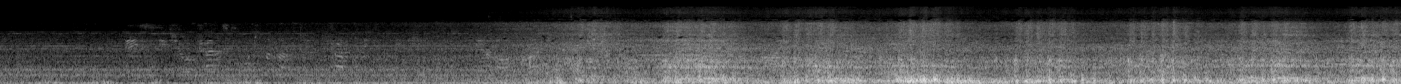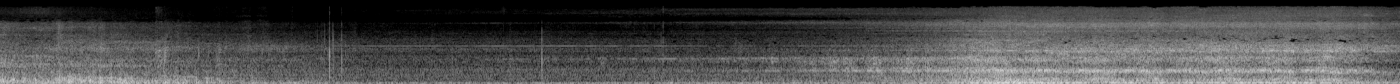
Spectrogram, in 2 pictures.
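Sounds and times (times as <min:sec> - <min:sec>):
train wheels beating over rails: 0:05.6 - 0:17.7.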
